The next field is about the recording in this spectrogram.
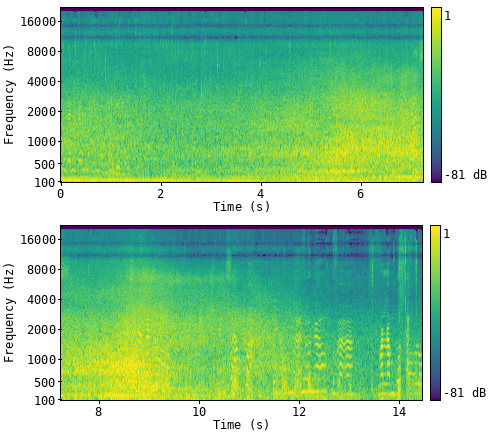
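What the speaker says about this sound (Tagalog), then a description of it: "malakas ang sapa" A strong creek behind a house rushes with a steady, loud roar close by. Wind gusts hit the microphone and people talk over the water.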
